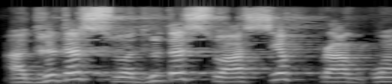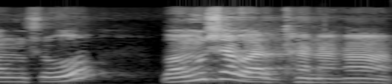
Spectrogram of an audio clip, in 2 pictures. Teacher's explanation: అధృత స్వధృత మహాప్రాణ ధ్వకారాలు పలకాలండి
